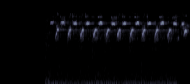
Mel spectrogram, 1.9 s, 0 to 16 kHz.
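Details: European goldfinch from Tunisia in the Sfax song style, a 2022 tutoring recording: after a short silence, a rapid steady series of sharp, tinkling two-part chirps repeated about eight times a second, clean and uninterrupted.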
